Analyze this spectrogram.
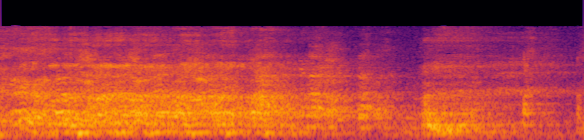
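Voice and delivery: real long high laugh; laughter. Real, not acted. Preacher joking about needing a cameraman, laughing hard. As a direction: crack up helplessly. Cracks up over camera mishap.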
